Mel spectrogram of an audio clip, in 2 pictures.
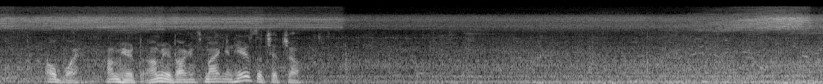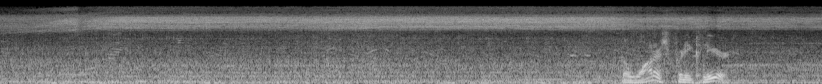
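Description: A boat motor hums low and steady close by.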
